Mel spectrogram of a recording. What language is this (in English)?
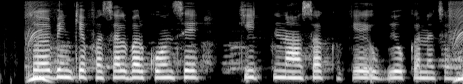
Chhattisgarhi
